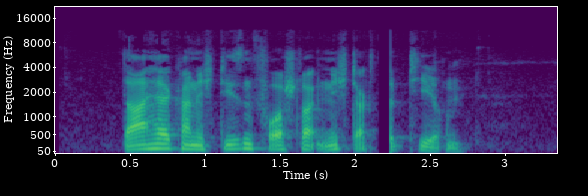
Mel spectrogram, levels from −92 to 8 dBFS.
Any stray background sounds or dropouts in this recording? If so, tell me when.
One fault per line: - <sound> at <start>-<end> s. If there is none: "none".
- dropout at 2.1-2.2 s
